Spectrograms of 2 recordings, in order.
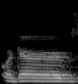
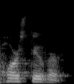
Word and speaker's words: hors d'oeuvre: It's, canapé is for like hors d'oeuvres or little, bite-sized snacks. Okay. Usually before a menu, before a dinner party or something like that. Yeah. So like a horse duver.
